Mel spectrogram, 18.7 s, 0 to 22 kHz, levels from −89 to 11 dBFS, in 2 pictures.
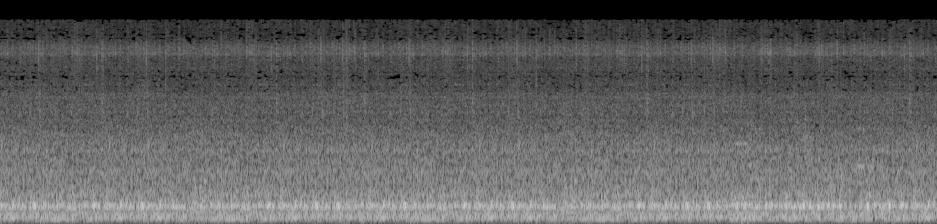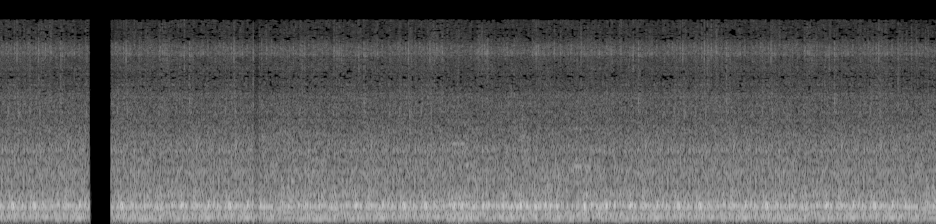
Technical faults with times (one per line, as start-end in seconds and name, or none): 3.43-3.48 loose connector crackle
10.26-10.49 playback stall
11.91-11.96 one channel drops out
